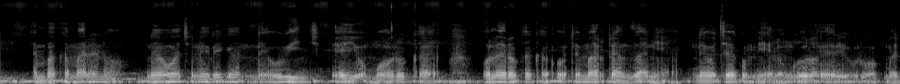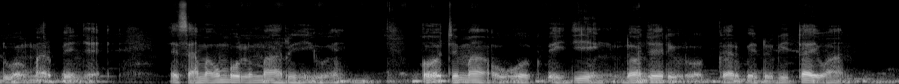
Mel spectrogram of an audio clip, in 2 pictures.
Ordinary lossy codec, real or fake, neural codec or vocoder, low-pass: none; fake; vocoder, 44.1 kHz, 128 mel bands, Pupu-Vocoder; none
